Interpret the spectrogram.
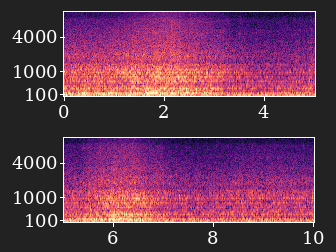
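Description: Ocean surf: two waves swell and wash in, one about two seconds in and another about six seconds in, over a steady hiss.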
